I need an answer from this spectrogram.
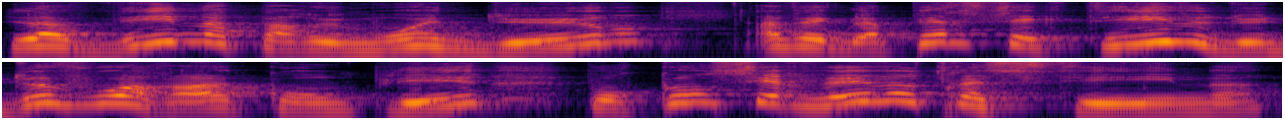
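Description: A man's voice: high-pitched, big pitch swings, unhurried, a little mellow. A man voicing a proud, tender young woman in love, grave and fervent.

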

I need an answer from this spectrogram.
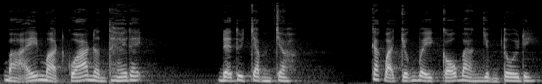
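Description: A woman's voice: lowish voice, steady tone, moderate pace, a little mellow, breathy edge, soft background music. A woman voicing a worried middle-aged village husband who presses his wife with anxious questions, in a ghost story reading.

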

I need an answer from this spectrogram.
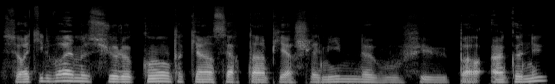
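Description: A man's voice: mid-range voice, steady tone, slow pace, vocal fry, dry recording, studio quality. A man voicing a stern, angry older forest inspector and father in an audiobook, talking in an indignant, threatening way. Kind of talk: audiobook character voice.

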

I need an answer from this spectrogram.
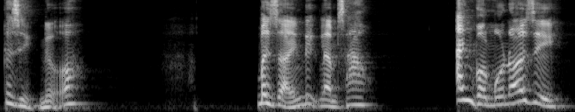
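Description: A man voicing an enraged young woman who screams and scolds her ex-lover in a shrill voice. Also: very animated, normal speed, a bit bright, breathy edge, heavily acted. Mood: exasperated.

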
